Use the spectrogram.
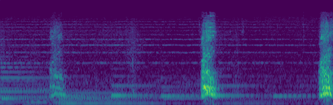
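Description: dog barking

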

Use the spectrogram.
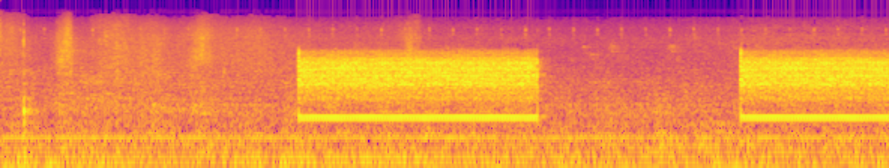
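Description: phone call ringing

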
